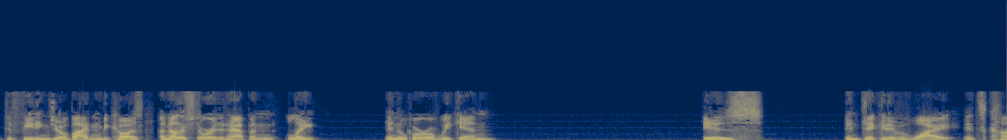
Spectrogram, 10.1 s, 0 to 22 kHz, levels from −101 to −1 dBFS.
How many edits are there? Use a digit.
4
